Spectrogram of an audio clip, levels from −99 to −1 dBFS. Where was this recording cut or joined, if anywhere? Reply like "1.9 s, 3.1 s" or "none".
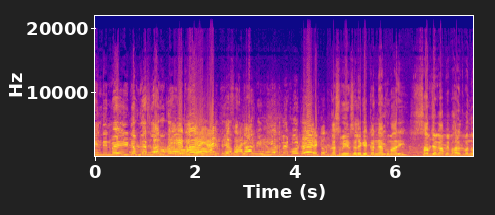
4.6 s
